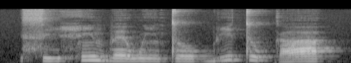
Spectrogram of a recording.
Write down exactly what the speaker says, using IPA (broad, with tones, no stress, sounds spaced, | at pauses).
s i˨ h ĩ˧ b ɛ˨ w ĩ˨ t o˨ b i˨˦ t u˦˨ k a˨˦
